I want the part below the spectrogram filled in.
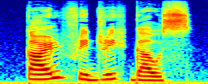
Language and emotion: Assamese, neutral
